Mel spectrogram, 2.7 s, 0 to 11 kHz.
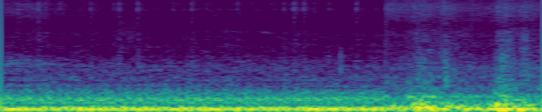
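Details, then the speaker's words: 1999 Ford Expedition idling very rough and shaking, with a deep, uneven, stumbling lope. It has bank 1 and bank 2 lean codes (P0171, P0174) and P0401. A partly stuck-open EGR valve, leaking intake plenum gaskets or the MAF sensor is suspected. "sounds sounds bad though right it's idling really rough good assistant to lean bank too so sure what to do with that yet"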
